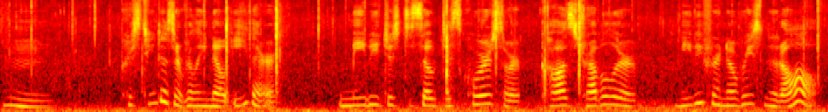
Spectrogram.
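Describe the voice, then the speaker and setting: Played by a woman, this fox maid sounds high-pitched, young, earnest and secretive, passing along castle lore the way a servant might in an audio roleplay. She's unhurried and lightly acted, curious and explanatory, and talks about herself in the third person. Firelight crackles audibly in the background.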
